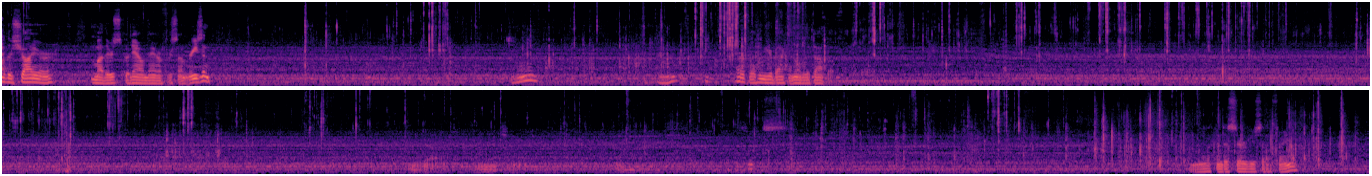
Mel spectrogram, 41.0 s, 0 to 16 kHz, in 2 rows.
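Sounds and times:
steady low hum: 0.0s - 41.0s
peanut shells cracking and chewing: 3.4s - 41.0s.

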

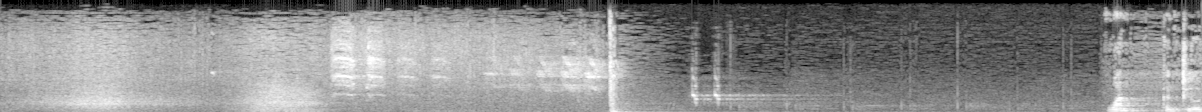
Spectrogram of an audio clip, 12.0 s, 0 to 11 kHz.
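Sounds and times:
birds chirping: 3.1s - 10.1s.

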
